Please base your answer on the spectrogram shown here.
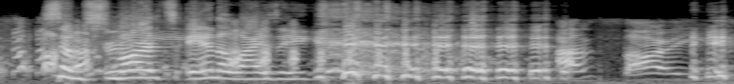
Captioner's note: laughter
